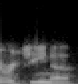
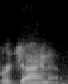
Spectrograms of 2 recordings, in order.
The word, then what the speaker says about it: Regina: the name of this town you wanna say regina but the town is pronounced regina here's another thing for the viewers uh so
